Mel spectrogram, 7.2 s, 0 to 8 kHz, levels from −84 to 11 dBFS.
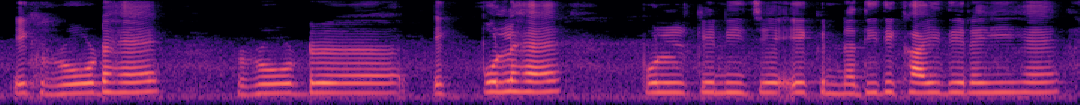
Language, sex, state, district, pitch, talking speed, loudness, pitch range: Hindi, female, Bihar, Sitamarhi, 250 Hz, 135 wpm, -20 LUFS, 240-255 Hz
